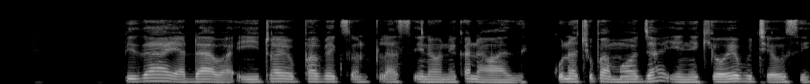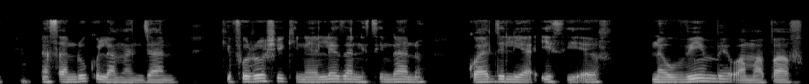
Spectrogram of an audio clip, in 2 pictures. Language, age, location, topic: Swahili, 36-49, Nairobi, health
